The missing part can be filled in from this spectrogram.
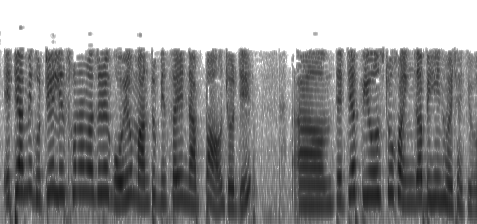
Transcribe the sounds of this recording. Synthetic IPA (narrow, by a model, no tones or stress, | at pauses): etijaːmiɡutejlist̚kʰɔnɔɹmazɔɹɛɡojʊmantʊbisaɹinapaʊ̃zodi | tetijapioztʊxɔ̃jŋɡabiɦinɦojtʰakibɔ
